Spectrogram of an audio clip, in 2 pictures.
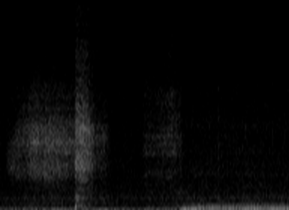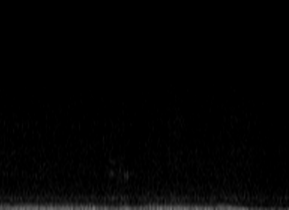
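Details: Gyopi the cat growls threateningly to guard its string toy Cotton-sensei from Ebiten-kun: after brief rustling, a low, steady rumbling growl runs about three and a half seconds indoors.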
